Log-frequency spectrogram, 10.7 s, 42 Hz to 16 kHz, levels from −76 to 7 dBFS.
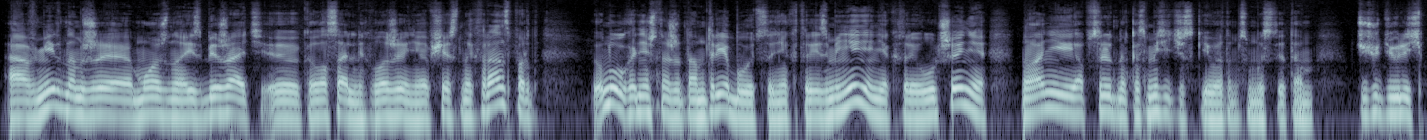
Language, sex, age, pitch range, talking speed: Russian, male, 20-39, 105-125 Hz, 170 wpm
